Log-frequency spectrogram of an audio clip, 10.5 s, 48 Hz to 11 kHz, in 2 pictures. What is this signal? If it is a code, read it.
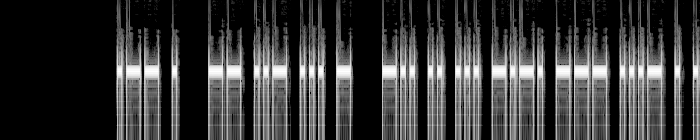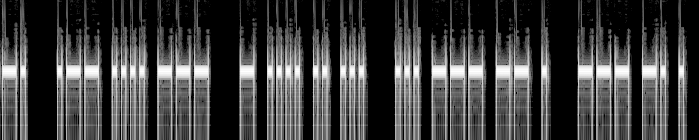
Morse code, heard as a keyed tone, about 34 wpm, 700 Hz. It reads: WE MUST DISCOVER WHO THIS SOMEONE
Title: Sentences from Top 1100 Words 35wpm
